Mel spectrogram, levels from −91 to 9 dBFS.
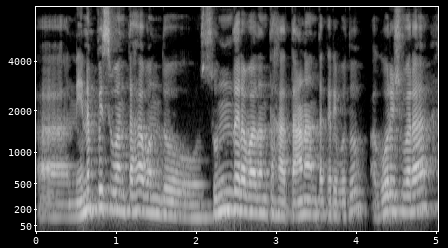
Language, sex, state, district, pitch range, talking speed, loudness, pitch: Kannada, male, Karnataka, Shimoga, 140-185 Hz, 120 wpm, -17 LUFS, 165 Hz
